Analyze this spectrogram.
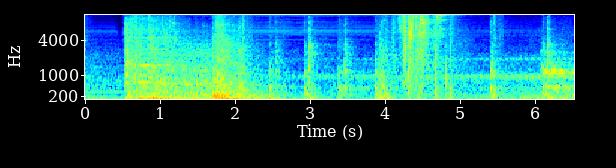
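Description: Footsteps clang on a metal grate.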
